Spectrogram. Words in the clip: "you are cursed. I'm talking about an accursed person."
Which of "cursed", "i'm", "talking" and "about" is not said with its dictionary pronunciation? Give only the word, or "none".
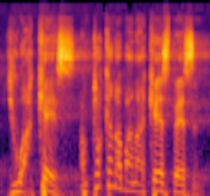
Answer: cursed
